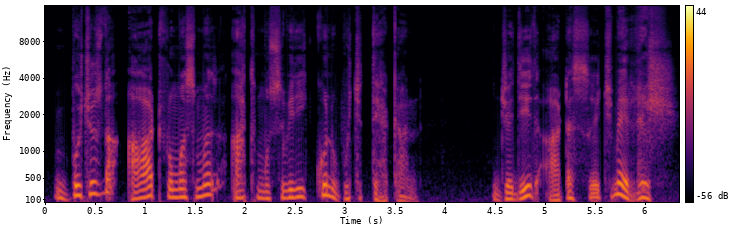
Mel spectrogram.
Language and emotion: Kashmiri, disgusted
